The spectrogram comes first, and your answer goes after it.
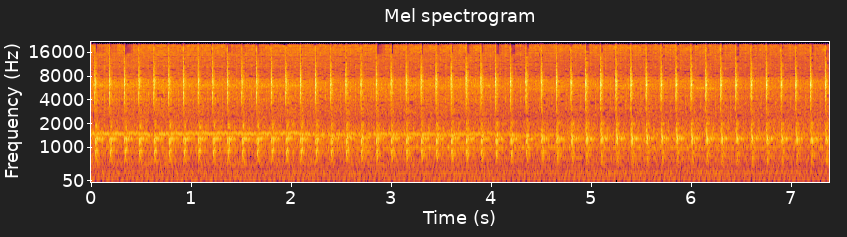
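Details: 2004 Pontiac Grand Prix 3800 Series 3: loud, sharp, even knock/tick about three per second, locked to engine speed; started while driving, check engine light flashed briefly, rocker arms and rods checked OK, owner fears bearings.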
